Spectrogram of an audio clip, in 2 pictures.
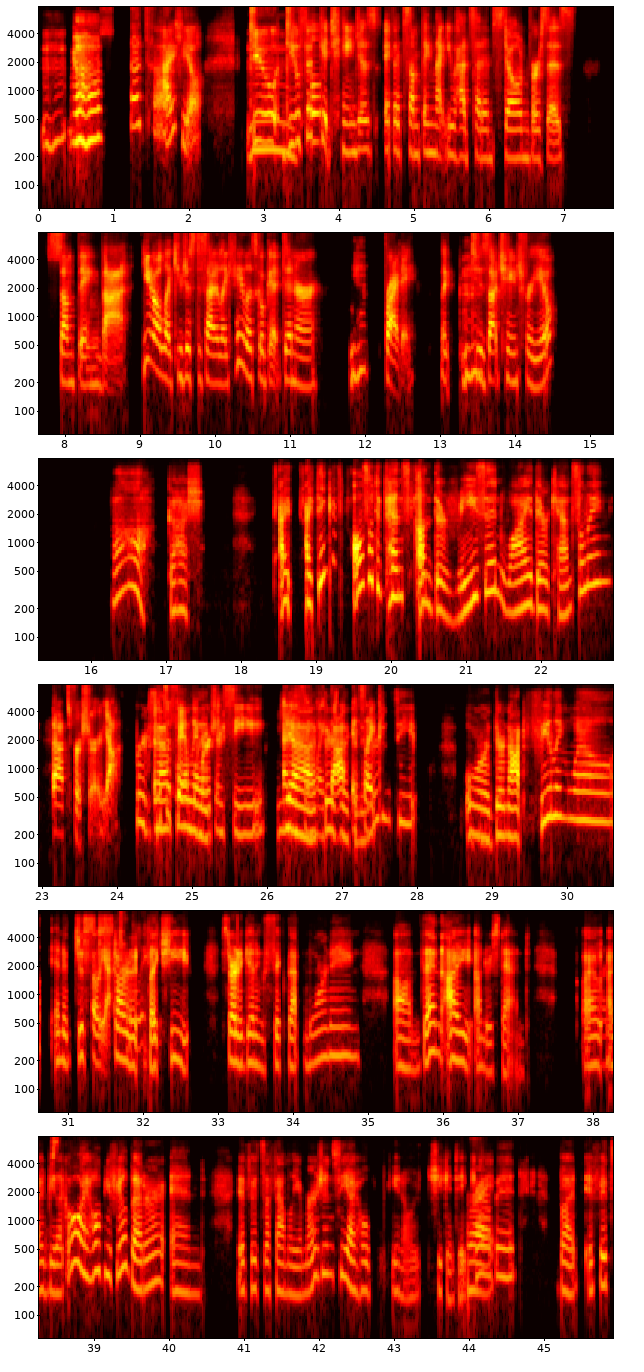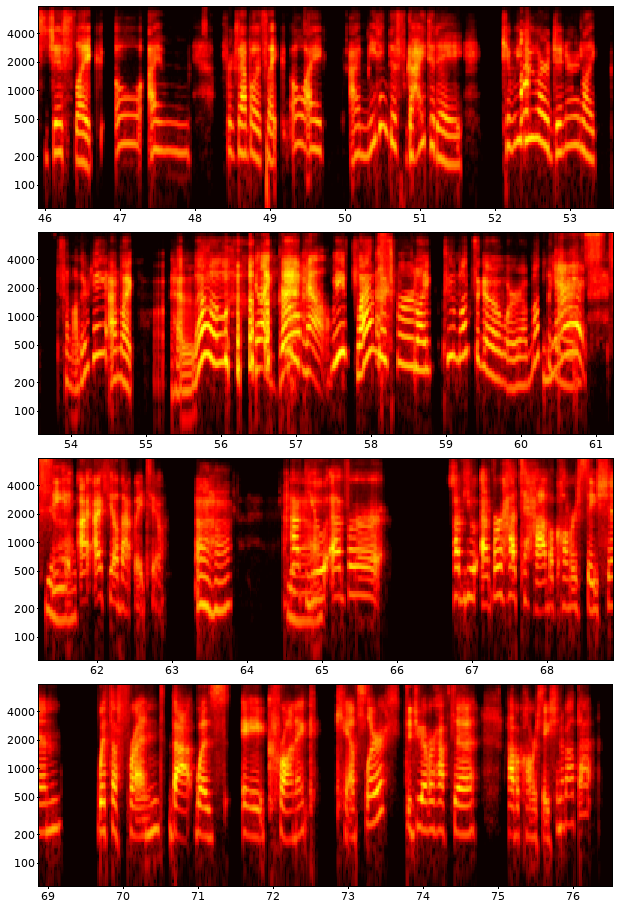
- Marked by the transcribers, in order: drawn out: "Mm"; other background noise; chuckle; scoff
- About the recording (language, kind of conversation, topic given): English, unstructured, How do you decide whether to keep making plans with someone who often cancels?
- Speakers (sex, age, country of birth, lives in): female, 25-29, United States, United States; female, 50-54, Japan, United States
